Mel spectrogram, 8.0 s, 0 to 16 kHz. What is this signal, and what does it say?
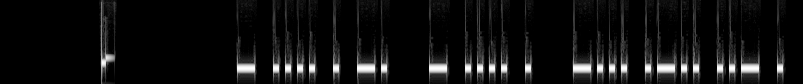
Morse code, heard as a keyed tone, about 20 wpm, 700 Hz. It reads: THEN THE BLUE
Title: Sentences from Top 1000 Words - Review Part 3 - 20wpm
